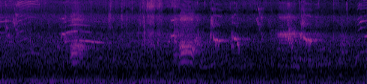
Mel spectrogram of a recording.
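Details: Rescue kittens left alone, their mother cat not feeding them, give faint, thin mews with a slight waver, four short cries spread over six seconds above a steady low hum.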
